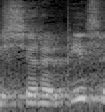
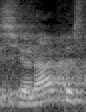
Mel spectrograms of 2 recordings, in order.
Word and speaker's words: Серапис: Учитель Серапис или Серапис, там по-разному ставится ударение.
